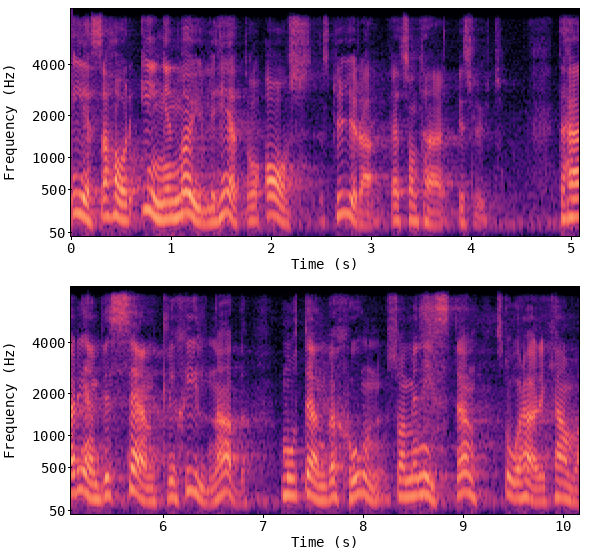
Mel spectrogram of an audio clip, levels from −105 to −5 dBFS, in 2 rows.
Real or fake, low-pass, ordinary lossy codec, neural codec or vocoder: real; 7.2 kHz; Opus, 64 kbps; none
